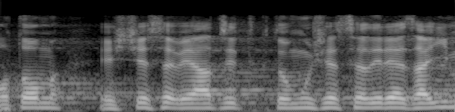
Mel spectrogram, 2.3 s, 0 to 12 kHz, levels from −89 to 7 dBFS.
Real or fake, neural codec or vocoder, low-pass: real; none; 7.2 kHz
